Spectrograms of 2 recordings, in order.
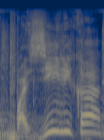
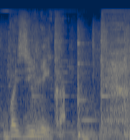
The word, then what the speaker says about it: базилика: Откуда же взялось это колебание в ударении? То базилика, то базилика.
